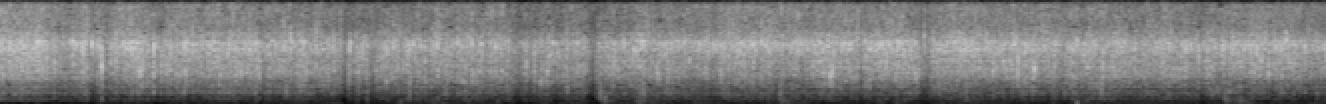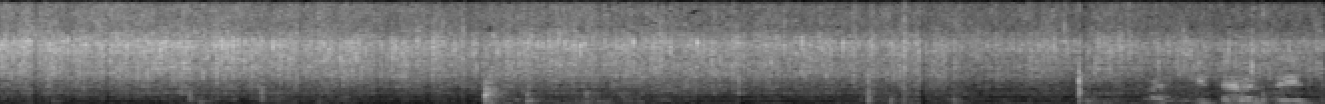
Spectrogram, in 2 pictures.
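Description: Onions frying with cumin in hot oil for dum aloo, a dense continuous sizzle held close and loud, broken by occasional scraping stirs of a spoon against the pan.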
